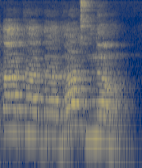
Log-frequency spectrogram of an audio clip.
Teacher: आपके दंत से बोले जाते हैं, दांतों की सहायता से बोले जाते हैं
